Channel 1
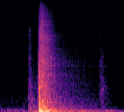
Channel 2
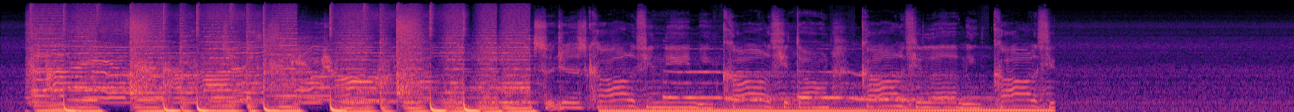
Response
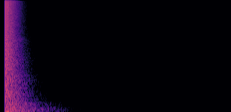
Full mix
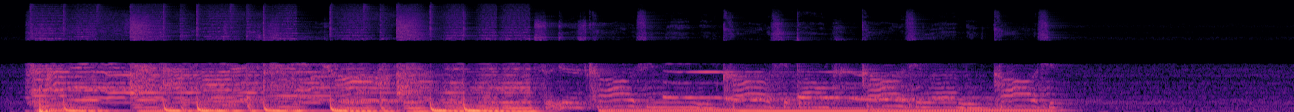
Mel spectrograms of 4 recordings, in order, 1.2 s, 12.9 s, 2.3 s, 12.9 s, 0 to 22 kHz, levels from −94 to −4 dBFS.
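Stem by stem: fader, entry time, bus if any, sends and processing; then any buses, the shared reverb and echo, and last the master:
-5.0 dB, 0.00 s, no send, dry
-0.5 dB, 0.00 s, send -17.5 dB, dry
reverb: on, RT60 0.45 s, pre-delay 7 ms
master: FFT band-reject 2100–5000 Hz; high shelf 2200 Hz -9 dB; resonator 54 Hz, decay 1.1 s, harmonics all, mix 70%

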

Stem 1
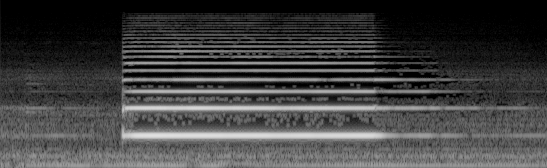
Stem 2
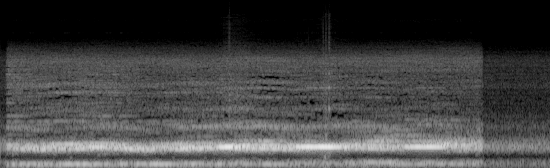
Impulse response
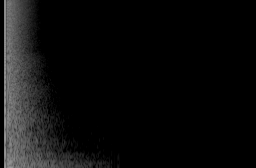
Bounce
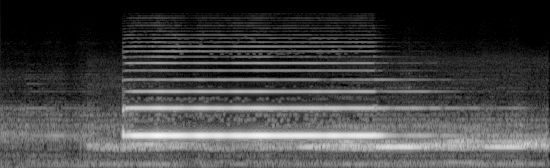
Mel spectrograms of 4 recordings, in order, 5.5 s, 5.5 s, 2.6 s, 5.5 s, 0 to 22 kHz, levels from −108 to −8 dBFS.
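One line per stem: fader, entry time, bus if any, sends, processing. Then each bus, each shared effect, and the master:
-1.0 dB, 0.00 s, no send, tone controls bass -3 dB, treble +7 dB; comb 6 ms, depth 52%; noise-modulated level, depth 60%
1.5 s -13.5 dB -> 1.83 s -21 dB -> 2.95 s -21 dB -> 3.54 s -10.5 dB, 0.80 s, no send, dry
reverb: off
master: EQ curve 160 Hz 0 dB, 370 Hz -10 dB, 610 Hz +13 dB, 960 Hz +10 dB, 1900 Hz 0 dB, 4200 Hz -7 dB

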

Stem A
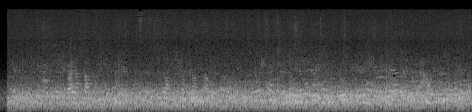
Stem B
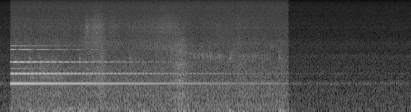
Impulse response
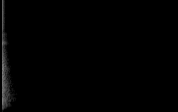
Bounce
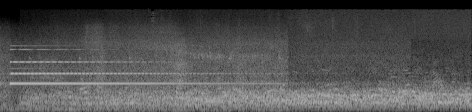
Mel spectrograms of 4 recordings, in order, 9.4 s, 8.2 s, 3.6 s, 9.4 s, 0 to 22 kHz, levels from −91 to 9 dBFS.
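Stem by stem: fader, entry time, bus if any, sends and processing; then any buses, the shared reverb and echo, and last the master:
-5.0 dB, 0.25 s, no send, dry
+0.5 dB, 0.00 s, no send, Bessel low-pass 5300 Hz, order 4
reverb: off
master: HPF 43 Hz; three-band squash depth 70%

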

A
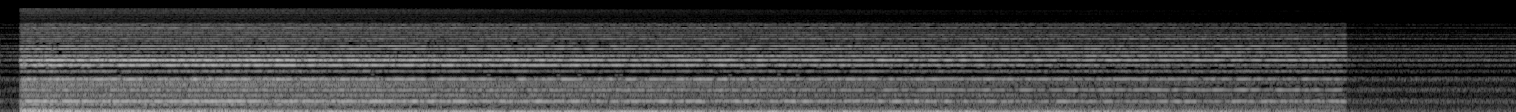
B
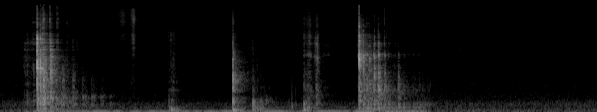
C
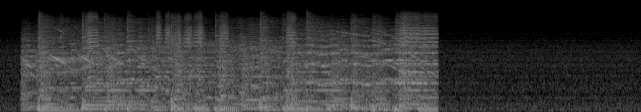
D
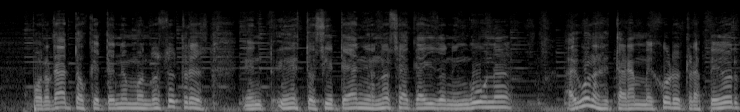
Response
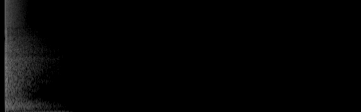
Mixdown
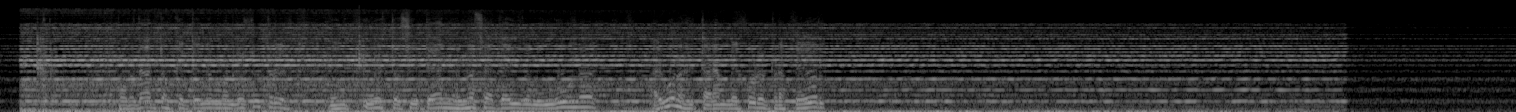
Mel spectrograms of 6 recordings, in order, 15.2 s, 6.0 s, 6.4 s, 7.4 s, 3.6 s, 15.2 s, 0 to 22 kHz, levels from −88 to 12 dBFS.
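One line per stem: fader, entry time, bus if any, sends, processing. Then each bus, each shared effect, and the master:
-7.5 dB, 0.00 s, no send, dry
-7.0 dB, 0.00 s, no send, dry
-16.5 dB, 0.65 s, no send, dry
+1.5 dB, 0.85 s, no send, dry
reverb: off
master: flange 0.64 Hz, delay 7.2 ms, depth 3.8 ms, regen +40%; limiter -23 dBFS, peak gain reduction 8 dB

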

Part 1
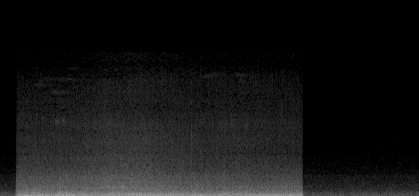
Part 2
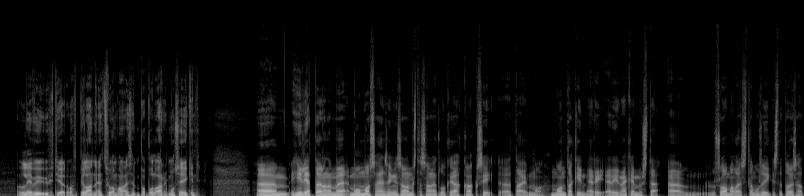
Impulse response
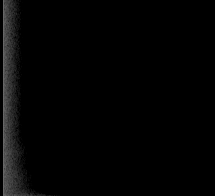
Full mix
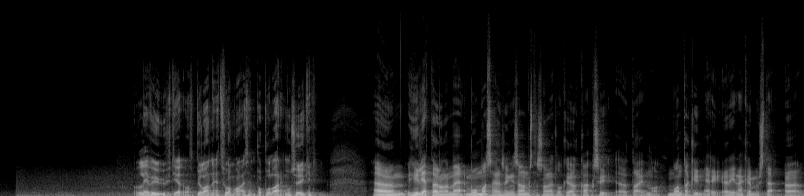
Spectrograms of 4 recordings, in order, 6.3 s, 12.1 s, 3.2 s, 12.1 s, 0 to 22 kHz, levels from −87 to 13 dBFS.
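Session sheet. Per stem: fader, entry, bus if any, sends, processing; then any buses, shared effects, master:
-14.0 dB, 0.00 s, send -10 dB, inverse Chebyshev low-pass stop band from 7400 Hz, stop band 50 dB; compressor 2:1, threshold -42 dBFS, peak gain reduction 9.5 dB
-0.5 dB, 1.75 s, send -11.5 dB, wow and flutter 120 cents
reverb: on, RT60 0.85 s, pre-delay 5 ms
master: dry

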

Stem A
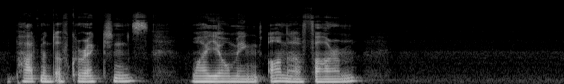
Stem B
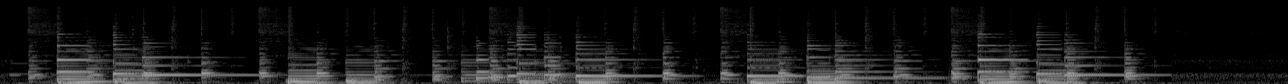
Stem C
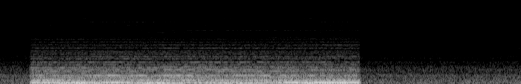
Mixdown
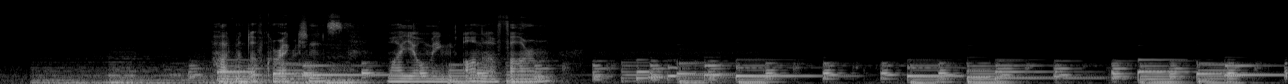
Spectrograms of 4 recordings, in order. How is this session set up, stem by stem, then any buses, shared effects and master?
-8.5 dB, 1.95 s, no send, echo send -20.5 dB, dry
-2.0 dB, 1.60 s, no send, echo send -21.5 dB, EQ curve 170 Hz 0 dB, 910 Hz +9 dB, 1400 Hz -28 dB
-11.5 dB, 0.00 s, no send, echo send -7.5 dB, chopper 0.92 Hz, depth 60%, duty 25%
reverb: off
echo: feedback echo 0.134 s, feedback 30%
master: dry

